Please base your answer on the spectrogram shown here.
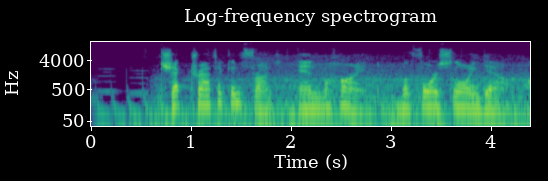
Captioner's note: voiceover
